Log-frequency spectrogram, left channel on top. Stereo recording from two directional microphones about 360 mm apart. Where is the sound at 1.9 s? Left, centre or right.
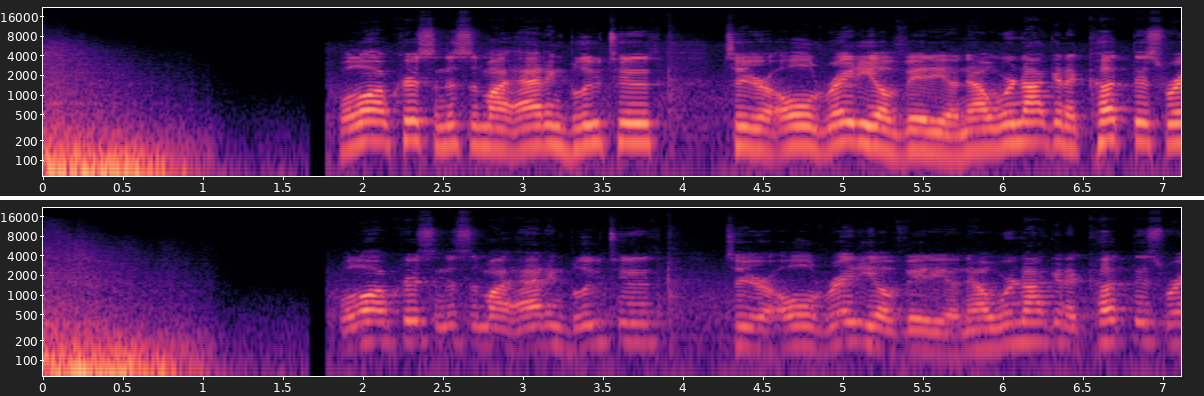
Left.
